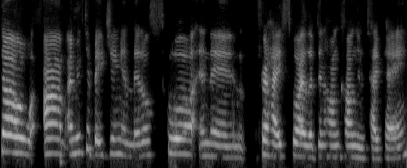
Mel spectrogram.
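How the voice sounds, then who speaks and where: A woman's voice: a little high, steady tone, normal speed, rough recording. A young woman from California, a podcast guest chatting casually, laughing often and filling her talk with "like". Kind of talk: casual chat.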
